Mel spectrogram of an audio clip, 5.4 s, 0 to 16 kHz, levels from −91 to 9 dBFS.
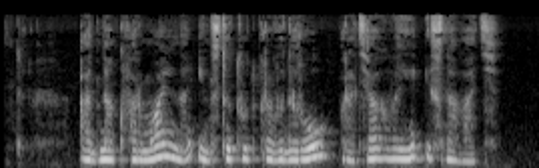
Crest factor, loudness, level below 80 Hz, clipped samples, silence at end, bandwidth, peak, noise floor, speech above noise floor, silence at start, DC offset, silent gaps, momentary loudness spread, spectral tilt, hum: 16 dB; -20 LUFS; -60 dBFS; under 0.1%; 0.45 s; 11.5 kHz; -4 dBFS; -55 dBFS; 35 dB; 0.15 s; under 0.1%; none; 8 LU; -5 dB/octave; none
